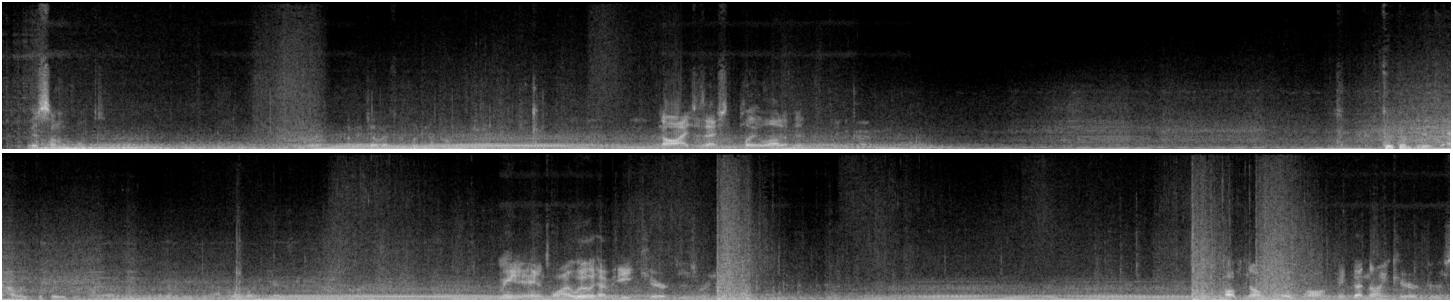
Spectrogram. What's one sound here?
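A truck engine rumbles and revs as it drives.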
